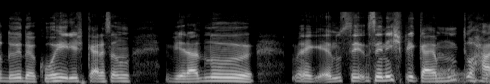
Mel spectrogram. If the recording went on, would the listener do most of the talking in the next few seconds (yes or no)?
yes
